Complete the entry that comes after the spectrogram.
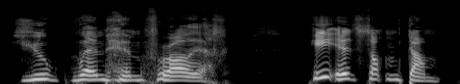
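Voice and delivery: words forced through stiff jaw. Janik, just coming out of a freeze spell, speaks to Derry, stiff-jawed, effortful speech. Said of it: "where [name] was just coming out of the spell that had frozen him in place. He flexed his hands and feet, and though he could move his jaw, it was stiff and the lips and tongue were not quite ready".

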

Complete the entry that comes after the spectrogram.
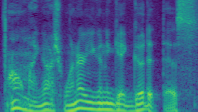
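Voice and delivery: ordinary talk

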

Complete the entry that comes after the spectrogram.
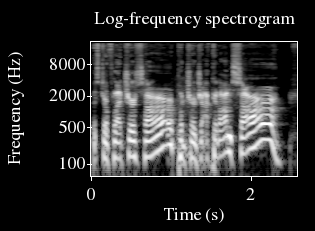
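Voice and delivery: furious, building, loud, high angry barking. Doing the angry Hopkins as the captain scolding Fletcher: angry Anthony Hopkins impression. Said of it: "the angry Hopkins".

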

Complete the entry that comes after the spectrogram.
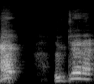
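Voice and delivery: very high shout. Retelling shouting at a lieutenant who needed to stop: retelling yelling Lieutenant. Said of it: "so I just yelled at him".

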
